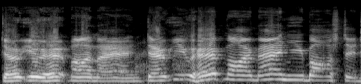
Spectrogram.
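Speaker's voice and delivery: colossal, booming, high giant woman bellow. A giant woman defends her man from behind you, colossal hill giant woman voice. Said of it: "this colossal hill giant woman voice".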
